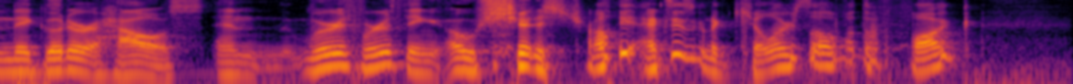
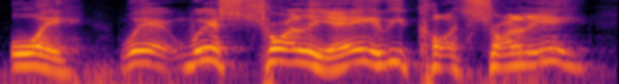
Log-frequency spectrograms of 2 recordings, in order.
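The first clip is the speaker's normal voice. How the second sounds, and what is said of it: Put-on Cockney accent. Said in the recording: “What the fuck accent is that? ... It's a Cockney accent that they do.”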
